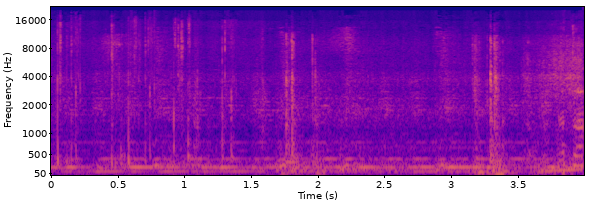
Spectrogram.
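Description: Car from L.A. Noire starting up and pulling away, a steady engine hum with a low tonal drone and scattered door and handling clicks, fairly loud and close, with brief traces of voice.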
